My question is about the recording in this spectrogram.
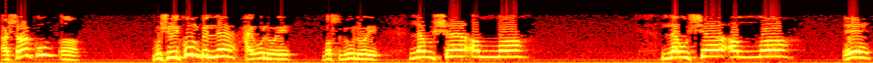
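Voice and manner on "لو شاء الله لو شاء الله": slow, drawn-out melodic recitation; Quranic recitation. Acted. Preacher reciting the verse to the congregation, slow melodic chant. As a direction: chant the verse slowly, stretching each word.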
